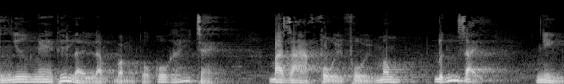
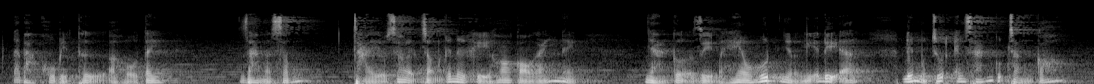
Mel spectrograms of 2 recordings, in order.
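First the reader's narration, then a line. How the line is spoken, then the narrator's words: Muttering while walking. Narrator (Vietnamese): Cô ta vừa đi vừa lẩm bẩm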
